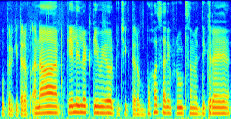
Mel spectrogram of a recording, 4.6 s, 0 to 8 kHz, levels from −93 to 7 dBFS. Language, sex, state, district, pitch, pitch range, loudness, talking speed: Hindi, male, Himachal Pradesh, Shimla, 145 Hz, 135-160 Hz, -16 LUFS, 245 wpm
